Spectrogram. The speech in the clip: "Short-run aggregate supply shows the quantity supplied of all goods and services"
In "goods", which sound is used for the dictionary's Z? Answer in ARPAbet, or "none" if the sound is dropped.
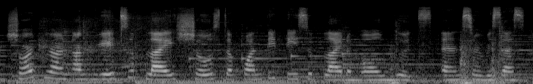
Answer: S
